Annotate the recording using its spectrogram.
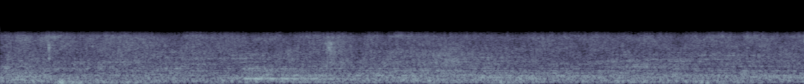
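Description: A duster rubs softly across a chalkboard.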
